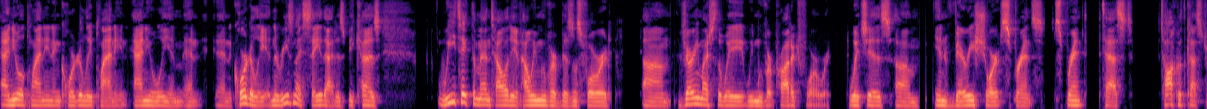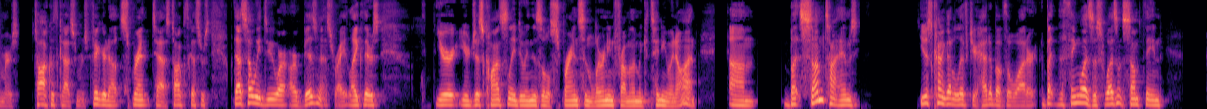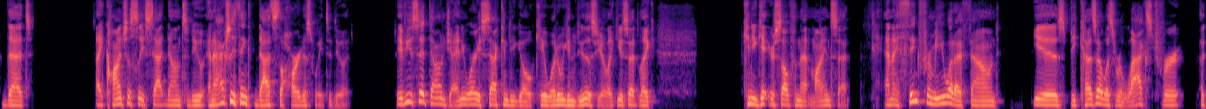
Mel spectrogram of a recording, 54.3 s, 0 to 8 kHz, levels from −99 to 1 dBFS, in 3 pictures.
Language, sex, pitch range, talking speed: English, male, 120-140 Hz, 190 wpm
